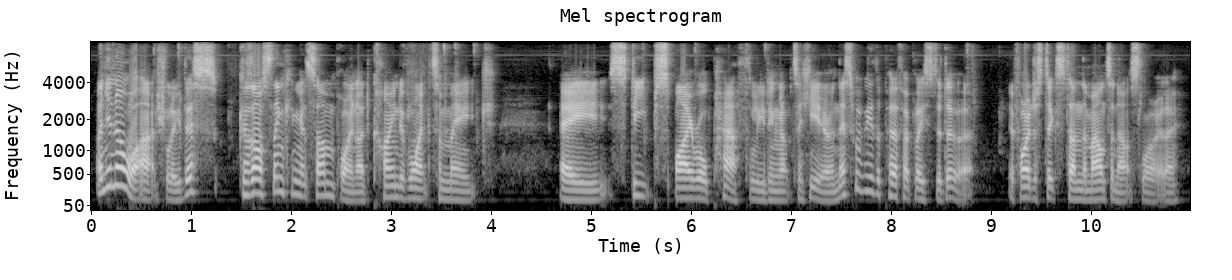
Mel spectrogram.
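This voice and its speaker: Rambling man streamer with creaky voice. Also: mid-range voice, lively intonation, brisk, darkish tone. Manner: rambling, musing to himself while playing. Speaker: live streamer. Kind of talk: casual gaming livestream chat, thinking aloud.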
